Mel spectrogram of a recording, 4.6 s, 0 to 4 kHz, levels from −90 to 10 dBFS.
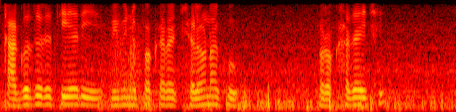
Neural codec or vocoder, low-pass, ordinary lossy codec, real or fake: none; 3.6 kHz; none; real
